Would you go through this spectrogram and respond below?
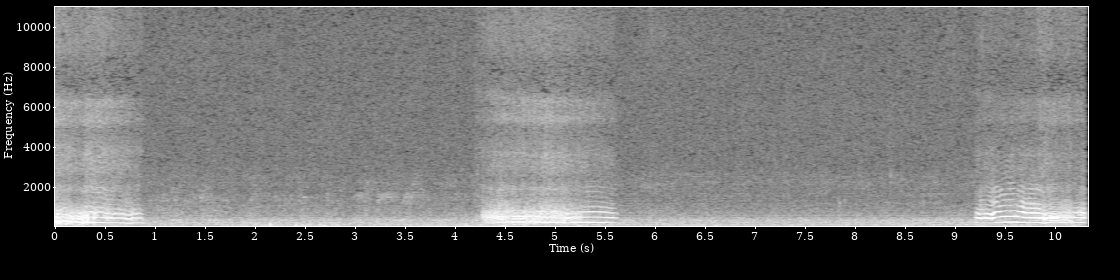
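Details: A sleeping pet dog snores: three loud, rattling snores about three to four seconds apart with quiet breathing between.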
